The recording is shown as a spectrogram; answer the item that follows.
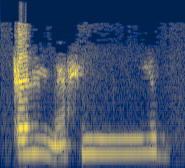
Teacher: آخرها ضاد ساكنة مستطالة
